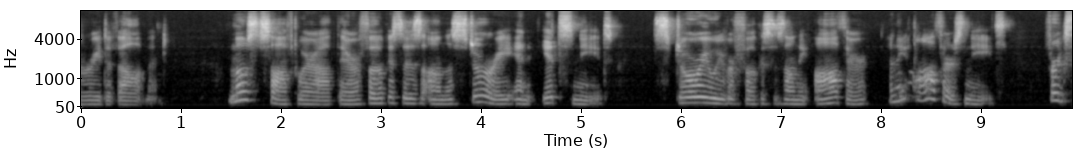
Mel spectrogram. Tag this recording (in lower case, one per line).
speech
